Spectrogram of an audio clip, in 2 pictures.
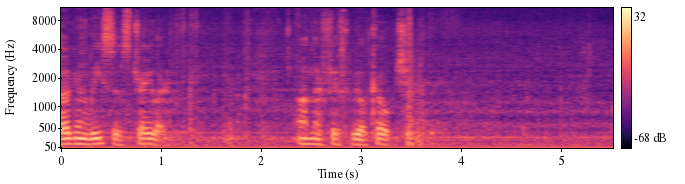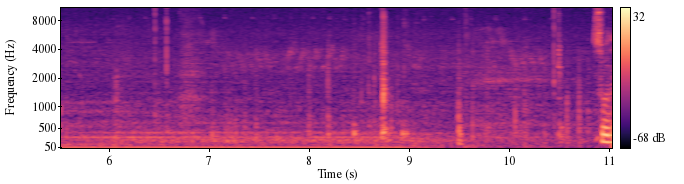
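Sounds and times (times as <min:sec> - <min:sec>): truck cab mechanical hum: 0:00.0 - 0:11.0
light clicks and knocks: 0:06.0 - 0:10.9.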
